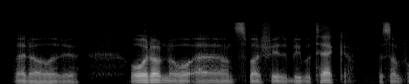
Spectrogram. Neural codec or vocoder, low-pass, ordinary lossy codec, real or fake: codec, 16 kHz, 0.2 kbps, FocalCodec; 7.2 kHz; none; fake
